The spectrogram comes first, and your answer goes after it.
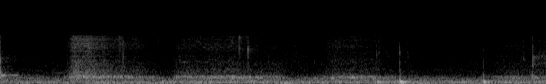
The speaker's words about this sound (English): As you could hear my breath sound in the background there, my incredulity.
